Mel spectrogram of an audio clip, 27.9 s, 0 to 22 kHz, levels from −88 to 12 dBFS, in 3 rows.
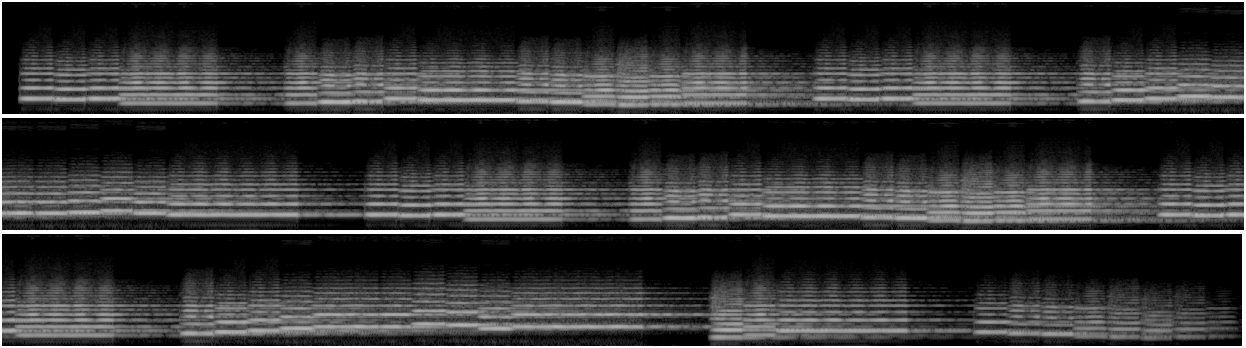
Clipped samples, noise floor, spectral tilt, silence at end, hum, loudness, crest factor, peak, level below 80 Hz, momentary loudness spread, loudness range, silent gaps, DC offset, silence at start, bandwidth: under 0.1%; -45 dBFS; -4 dB/octave; 0.2 s; none; -24 LUFS; 14 dB; -12 dBFS; -84 dBFS; 11 LU; 3 LU; none; under 0.1%; 0.15 s; 8 kHz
